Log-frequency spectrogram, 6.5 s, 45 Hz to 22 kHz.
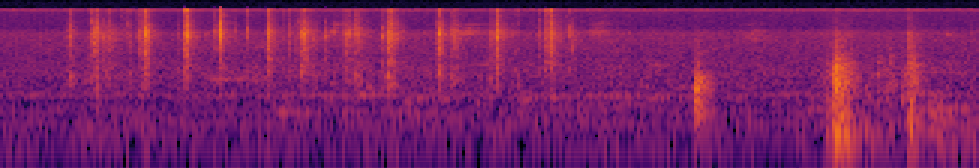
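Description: Stickerless MF3RS 3x3 speedcube being turned quickly by hand: a fast run of light plastic clicks, about five a second, through the first two-thirds. Two louder knocks follow near the end, the second one the loudest.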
